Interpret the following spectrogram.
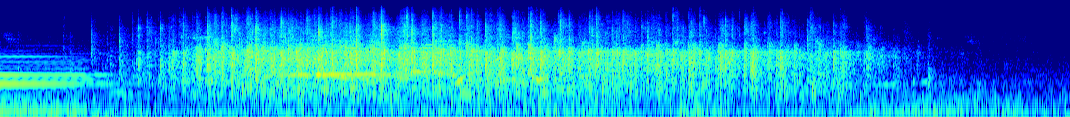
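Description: A grand piano's final chord rings and dies away, then an audience applauds, the clapping swelling for a few seconds and fading out near the end.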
